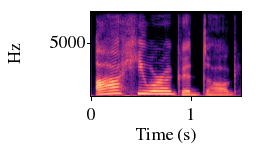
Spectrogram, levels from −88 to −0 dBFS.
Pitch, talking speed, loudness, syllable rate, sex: 220 Hz, 240 wpm, -18 LUFS, 5.1 syllables/s, female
